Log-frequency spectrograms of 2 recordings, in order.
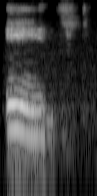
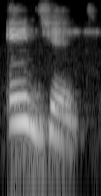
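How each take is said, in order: First: The -ed ending is not a separate syllable. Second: The -ed ending forms its own syllable. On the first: The speaker calls it wrong. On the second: The speaker calls it right.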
